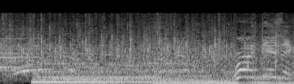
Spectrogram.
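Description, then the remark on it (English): An audience at the end of a Harmontown show applauds steadily for the whole stretch, a dense crackle of clapping blended with loud music carrying low sustained tones, with voices faintly mixed in. “We keep clapping!”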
